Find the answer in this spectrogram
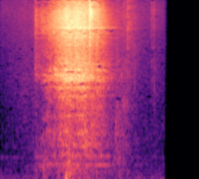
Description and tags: Curtain Open Recording at home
